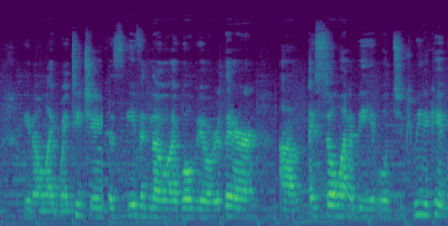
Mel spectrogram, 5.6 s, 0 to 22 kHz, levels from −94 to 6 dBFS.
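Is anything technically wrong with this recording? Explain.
No, nothing technically wrong can be heard anywhere in this audio.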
